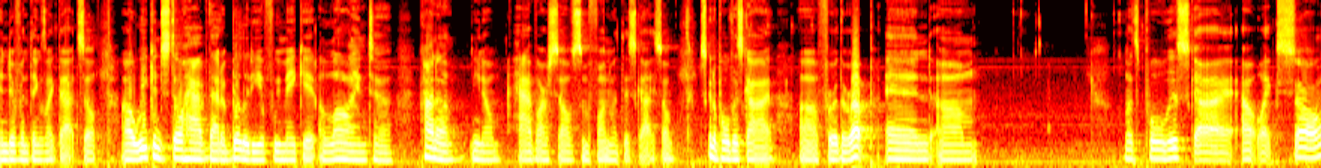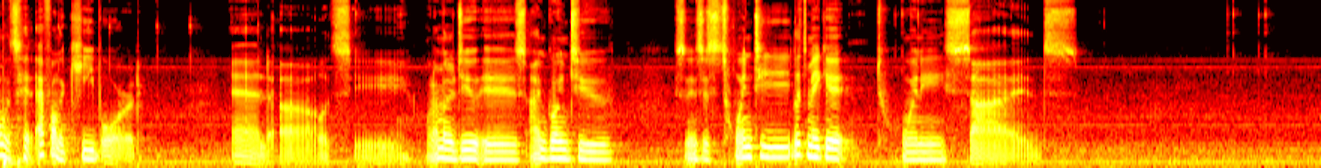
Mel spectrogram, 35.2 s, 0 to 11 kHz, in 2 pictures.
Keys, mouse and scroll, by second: 0.7 middle click, 2.4-9.7 drag, 10.0 middle click, 10.5 middle click, 13.5 click, 14.8 click, 15.2-16.8 alt+middle drag, 17.0 middle click, 17.4-18.3 typing, 18.1 middle click, 18.7 middle click, 19.7 middle click, 21.0 middle click, 22.2 click, 27.0 middle click, 29.5 click, 29.7 click, 33.9 click, 34.3 click.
